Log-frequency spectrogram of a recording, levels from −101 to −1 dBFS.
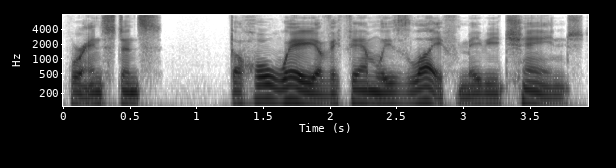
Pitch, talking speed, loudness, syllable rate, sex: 100 Hz, 185 wpm, -18 LUFS, 5.3 syllables/s, male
